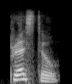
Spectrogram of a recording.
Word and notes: presto: Indian

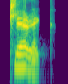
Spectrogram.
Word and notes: cleric: Indian

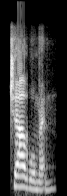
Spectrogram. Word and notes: charwoman: Indian

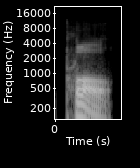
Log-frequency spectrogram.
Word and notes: pull: American English

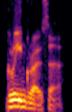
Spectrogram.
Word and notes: greengrocer: British English

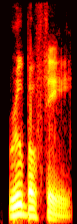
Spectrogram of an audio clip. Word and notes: rubefy: American English

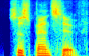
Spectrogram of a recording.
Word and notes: suspensive: American English

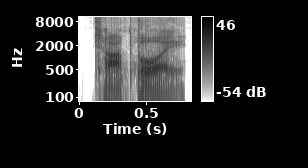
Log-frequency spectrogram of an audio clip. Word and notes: topoi: American English

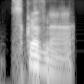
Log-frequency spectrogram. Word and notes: scrivener: British English

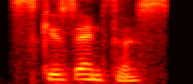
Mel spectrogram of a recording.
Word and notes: schizanthus: Indian

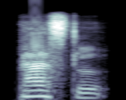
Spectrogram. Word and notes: pastel: Indian

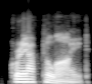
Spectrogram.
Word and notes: Graptolite: American English

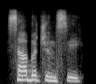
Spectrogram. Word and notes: subagency: Indian

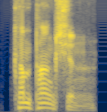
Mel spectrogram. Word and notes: compunction: British English

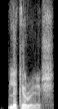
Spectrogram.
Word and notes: lickerish: British English

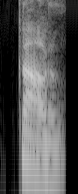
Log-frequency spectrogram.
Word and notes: cowl: Indian

